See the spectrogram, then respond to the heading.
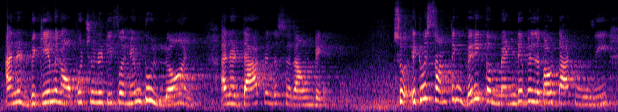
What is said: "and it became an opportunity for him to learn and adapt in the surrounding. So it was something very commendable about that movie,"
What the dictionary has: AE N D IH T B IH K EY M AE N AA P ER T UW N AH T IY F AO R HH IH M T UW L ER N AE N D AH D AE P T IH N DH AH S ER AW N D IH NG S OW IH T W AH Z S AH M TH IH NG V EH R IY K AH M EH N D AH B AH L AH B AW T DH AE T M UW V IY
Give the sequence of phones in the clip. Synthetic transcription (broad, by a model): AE N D IH T B IH K EY M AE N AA P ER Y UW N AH T IY F AO R HH IH M T UW L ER N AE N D AH D AE P T IH N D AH S ER AW N D IH NG S OW IH T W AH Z S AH M T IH NG V EH R IY K AH M EH N D AH B AH L AH B AW T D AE T M UW V IY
